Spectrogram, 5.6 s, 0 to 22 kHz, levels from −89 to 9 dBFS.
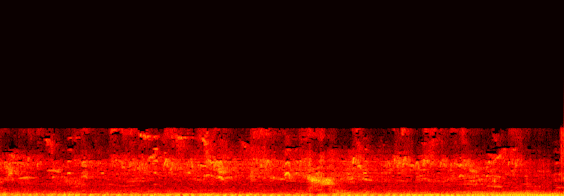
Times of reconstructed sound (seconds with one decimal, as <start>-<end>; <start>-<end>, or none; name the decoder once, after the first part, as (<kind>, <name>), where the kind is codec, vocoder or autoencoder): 0.0-0.5 (vocoder, BigVGAN v2); 1.4-2.1; 4.5-5.6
